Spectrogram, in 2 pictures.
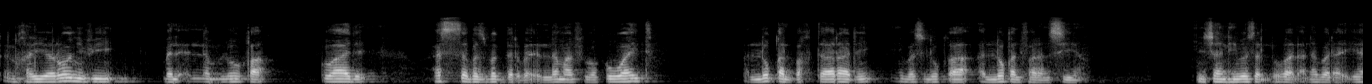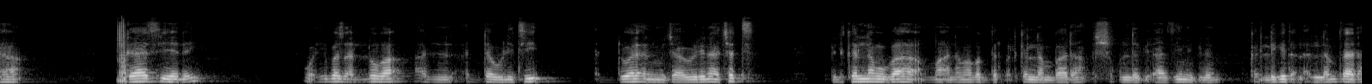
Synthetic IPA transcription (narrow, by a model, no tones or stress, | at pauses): kanxajːɑɾoːnifi | balʔalːamluqɑ | waːd̪i | hasːabas̬baɡ̚d̪ɑɾˤba̰lʔa̰lːamafiwaquwaːjit̪ | ʔalːuqalbaxt̪ɑːɾˤɑd̪i | hibasluqaalːuɣalfɑɾˤɑnsijːa | ʔinʃaːnɦiβasa̰lːṵɣa̰lʔa̰nabɑɾˤa̰ːʔiha | ɡaːsijali | wa̰ʔibas̬alːuɣa | d̪ːawlit̪i | ad̪ːuwalalmud͡ʒaːwiɾiːnat͡ʃat̪ | b̥ilkalːamubahaʔa̰mːaʔanamabaɡ̚d̪ɑɾˤbalkalːambaːd̪aaʃːuɣldabḭʔaːziːnibilen | kalliɡit̪a̰lʔa̰lːamt̪ada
